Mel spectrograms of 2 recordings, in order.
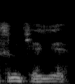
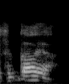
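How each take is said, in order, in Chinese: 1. 中间的音节读作 'qie'。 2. 中间的音节读作 'ga'。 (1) "现在普通话读到“增切也”" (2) "在古代就读到“增嘎呀”"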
